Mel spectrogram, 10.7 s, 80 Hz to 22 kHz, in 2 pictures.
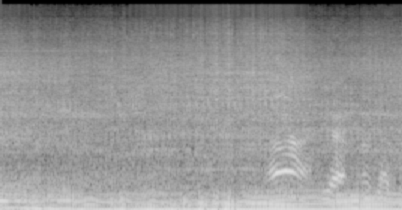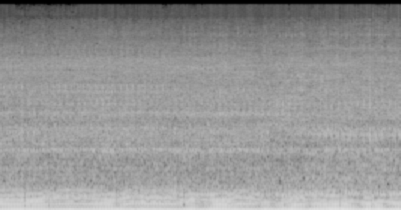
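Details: Honda CBR900RR Fireblade inline-four, just started at idle while checked for an owner-reported fuel smell and drips: steady idle with a light, uneven metallic clatter over it, a very rattly, worn, slack cam chain; carbs also found leaking.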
